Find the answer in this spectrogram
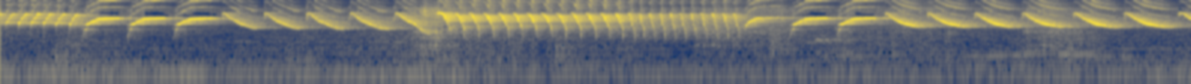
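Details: A canary sings a training song meant to teach canaries to sing, in fast rolling phrases: rapid falling whistles, a long buzzy trill near the middle, then more quick descending notes.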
